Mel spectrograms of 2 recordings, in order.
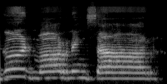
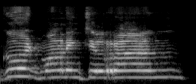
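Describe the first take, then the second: First: Put-on children's chorus. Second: A touch higher, brisk teacher greeting; teacher's greeting. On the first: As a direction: answer the teacher like a class in unison. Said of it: "All the children stood up and said". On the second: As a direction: greet the class like a cheerful teacher. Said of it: "Sir came in and he said". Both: A narrator's reading.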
